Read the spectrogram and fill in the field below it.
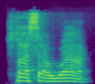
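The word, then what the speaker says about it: Lhasawa: The third syllable it's an option to say wa instead of ba. Like if you're from Lhasa, you should call yourself a Asawa. Lhasa wa.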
